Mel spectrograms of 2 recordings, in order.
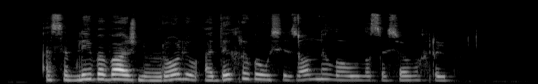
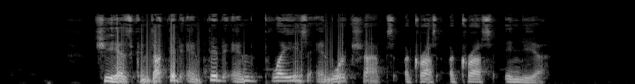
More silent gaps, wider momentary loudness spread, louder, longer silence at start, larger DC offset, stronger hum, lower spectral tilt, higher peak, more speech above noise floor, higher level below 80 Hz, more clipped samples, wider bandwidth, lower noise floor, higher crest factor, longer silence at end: neither; first, 17 LU vs 9 LU; second, -27 LUFS vs -24 LUFS; second, 0.45 s vs 0.95 s; neither; neither; about the same, -4.5 dB/octave vs -5.5 dB/octave; about the same, -6 dBFS vs -4 dBFS; second, 47 dB vs 51 dB; second, -80 dBFS vs -46 dBFS; neither; about the same, 11.5 kHz vs 11.5 kHz; about the same, -73 dBFS vs -74 dBFS; about the same, 22 dB vs 20 dB; about the same, 0.9 s vs 0.9 s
